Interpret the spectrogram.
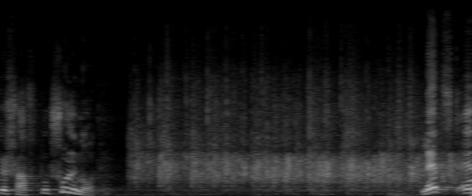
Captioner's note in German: Beifall AfD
